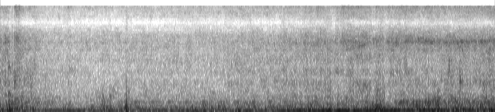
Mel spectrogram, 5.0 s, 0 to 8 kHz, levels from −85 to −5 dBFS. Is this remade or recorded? remade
